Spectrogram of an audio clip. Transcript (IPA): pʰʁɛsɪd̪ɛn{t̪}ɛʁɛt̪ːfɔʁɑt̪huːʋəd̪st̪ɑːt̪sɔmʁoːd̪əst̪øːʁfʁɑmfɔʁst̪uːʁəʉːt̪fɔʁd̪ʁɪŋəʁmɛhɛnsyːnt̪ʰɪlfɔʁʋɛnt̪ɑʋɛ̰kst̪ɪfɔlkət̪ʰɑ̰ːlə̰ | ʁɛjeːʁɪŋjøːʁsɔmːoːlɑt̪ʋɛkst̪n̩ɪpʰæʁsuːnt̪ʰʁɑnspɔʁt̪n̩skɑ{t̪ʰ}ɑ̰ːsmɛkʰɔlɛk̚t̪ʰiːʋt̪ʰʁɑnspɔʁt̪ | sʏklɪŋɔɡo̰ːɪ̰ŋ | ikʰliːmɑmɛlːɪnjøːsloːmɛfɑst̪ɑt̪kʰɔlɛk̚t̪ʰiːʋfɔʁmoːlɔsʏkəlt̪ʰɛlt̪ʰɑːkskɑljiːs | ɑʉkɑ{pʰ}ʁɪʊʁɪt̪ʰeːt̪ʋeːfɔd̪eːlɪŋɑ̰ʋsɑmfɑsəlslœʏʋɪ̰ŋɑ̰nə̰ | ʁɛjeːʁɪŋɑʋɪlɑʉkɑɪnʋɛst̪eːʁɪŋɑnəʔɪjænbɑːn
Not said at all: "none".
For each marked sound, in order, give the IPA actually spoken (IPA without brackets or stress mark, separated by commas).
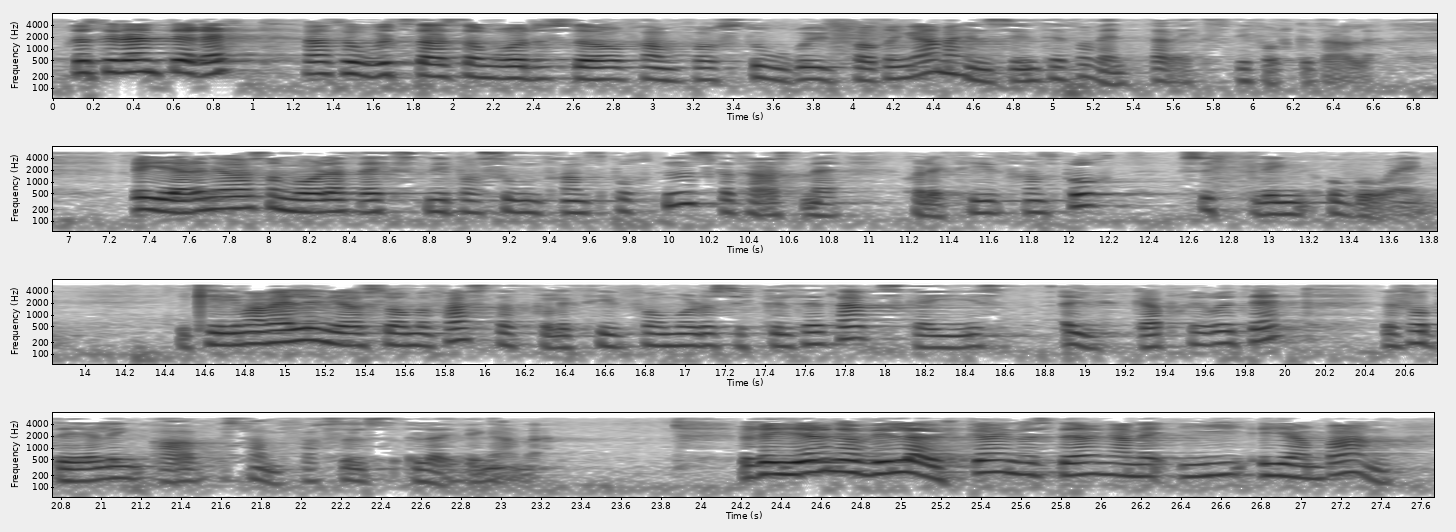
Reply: t̪, t̪ʰ, pʰ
